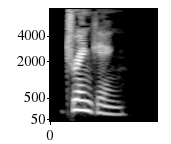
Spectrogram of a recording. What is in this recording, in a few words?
Woman Says Drinking; Woman talking; Drinking Sound Effects; Drinking (Sound Effects:Human)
